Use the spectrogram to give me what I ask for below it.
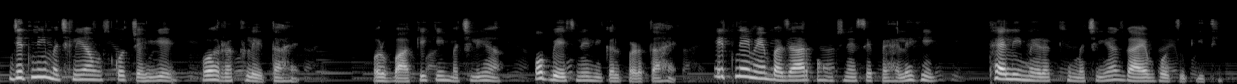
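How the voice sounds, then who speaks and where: A woman with a mid-pitched voice reads a children's moral story in a steady, scripted way. Her delivery stays even and measured from line to line.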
